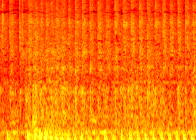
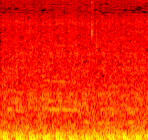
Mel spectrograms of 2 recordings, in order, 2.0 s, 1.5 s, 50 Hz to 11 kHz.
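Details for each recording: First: Honda Supra 125 with rough engine noise, at idle: fast, even rattle over the idle beat in step with the engine, suspected slack cam chain or tensioner, to be checked by disassembly. Cam chain tensioner rattle. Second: Honda Supra 125 motorcycle at idle after the cam chain (keteng) tensioner was adjusted to cure a ticking top end: even, steady low thumping with no tick or clatter; the ticking is gone and the engine sounds healthy.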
